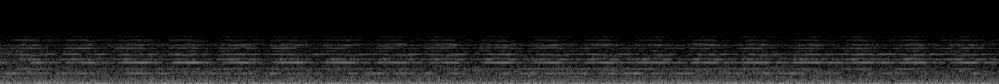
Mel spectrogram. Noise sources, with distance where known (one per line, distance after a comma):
unidentified alert signal, far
